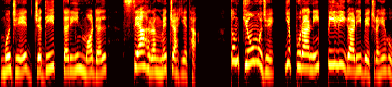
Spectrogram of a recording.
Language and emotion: Urdu, angry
